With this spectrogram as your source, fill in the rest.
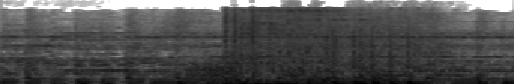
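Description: In the mobile artillery game GunboundM, a shot bursts out with a loud crashing blast about halfway through, the impact rolling into a dense rumble over a steady game soundtrack.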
